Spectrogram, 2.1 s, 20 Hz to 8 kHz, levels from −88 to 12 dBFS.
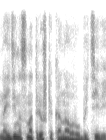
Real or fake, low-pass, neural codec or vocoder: real; 7.2 kHz; none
